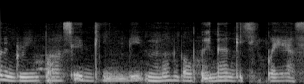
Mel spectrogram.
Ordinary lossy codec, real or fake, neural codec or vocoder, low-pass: Opus, 64 kbps; fake; codec, 44.1 kHz, 2.6 kbps, SNAC; 7.2 kHz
